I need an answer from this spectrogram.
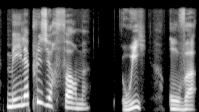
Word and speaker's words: au: Le A se combine avec le le pour former O. Répéter O. C'est plus facile à prononcer. Donc si le lieu est masculin comme restaurant, on dit je vais au restaurant.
